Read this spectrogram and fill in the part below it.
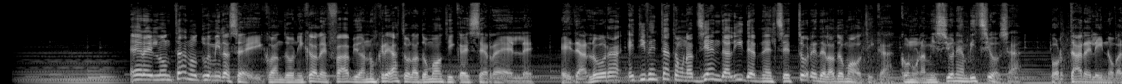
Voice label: male italian voice over talent upbeat

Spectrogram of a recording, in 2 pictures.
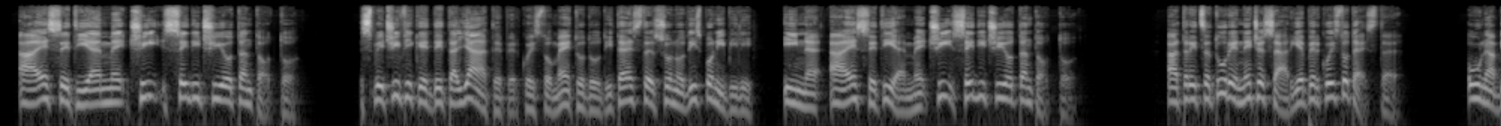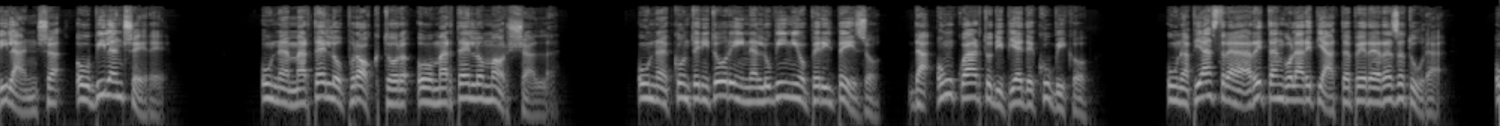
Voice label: male italian voice over talent narrative

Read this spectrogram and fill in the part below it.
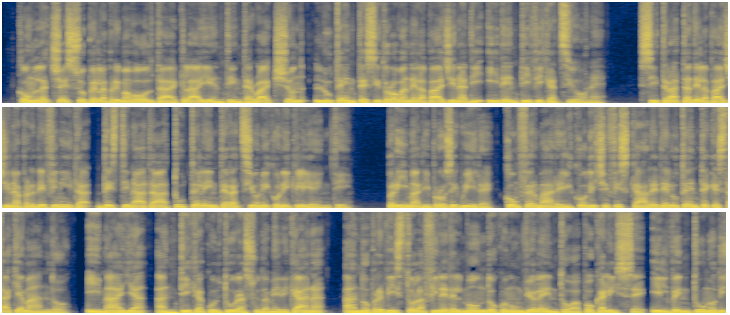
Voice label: male italian voice over talent narrative

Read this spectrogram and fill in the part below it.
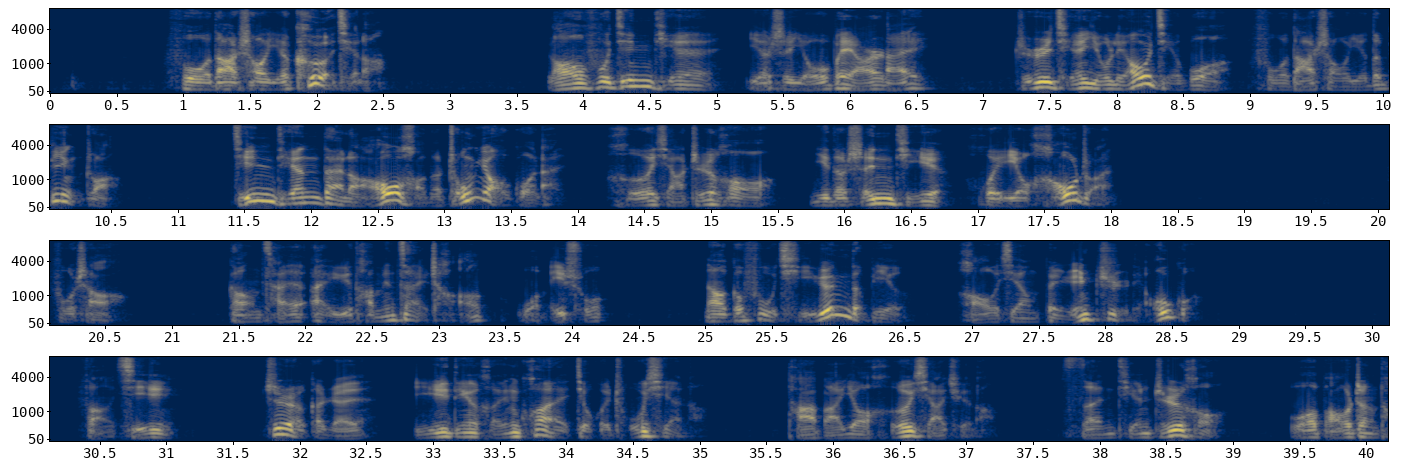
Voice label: male chinese voice over character; mandarin chinese

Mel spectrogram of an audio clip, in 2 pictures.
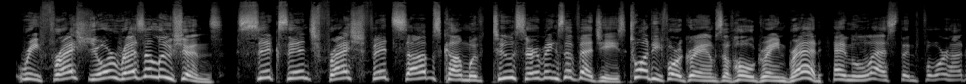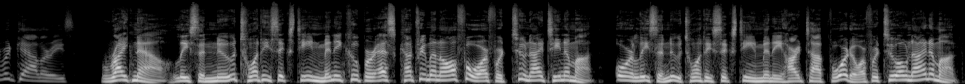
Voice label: male american voice over sales, english american

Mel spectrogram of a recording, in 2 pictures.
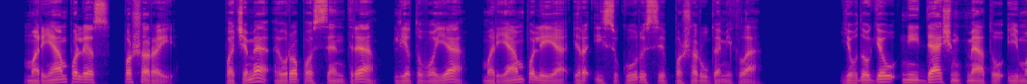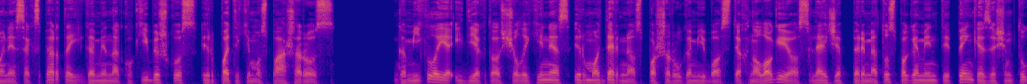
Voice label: male lithuanian voice over talent narrative

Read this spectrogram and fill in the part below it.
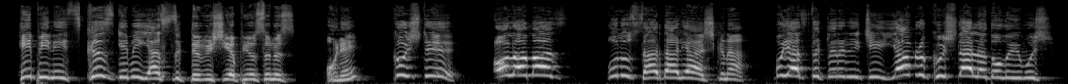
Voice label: male turkish voice over talent character

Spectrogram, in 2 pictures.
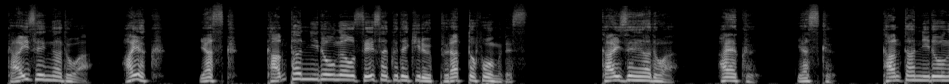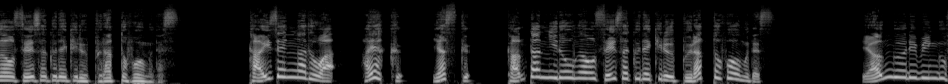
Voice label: male japanese voice over talent upbeat

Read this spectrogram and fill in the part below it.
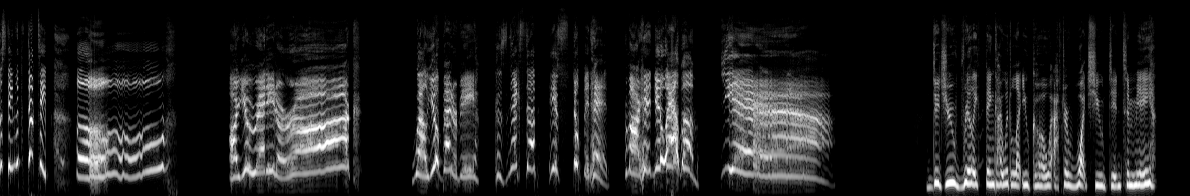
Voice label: female canadian voice over character

